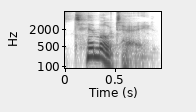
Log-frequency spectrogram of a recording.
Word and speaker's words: Timothée: Did you know everybody pronounces Timothée Chalamet's name wrong? It's Timothée.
